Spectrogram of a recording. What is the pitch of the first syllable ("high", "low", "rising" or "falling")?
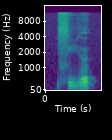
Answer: rising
